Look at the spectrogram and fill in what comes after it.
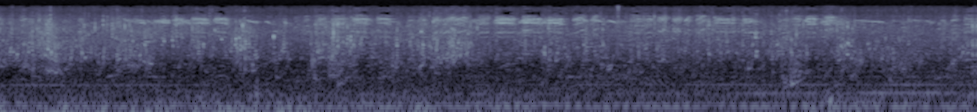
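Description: Rain falling, with irregular drips and splashes and water lapping, over a steady low rumble.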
